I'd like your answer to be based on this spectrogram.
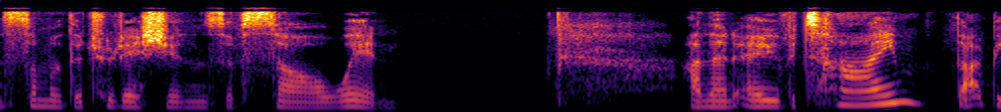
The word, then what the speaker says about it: Samhain: came from the Celtic festival of Samhain. So I'll spell that for you because it's spelt completely different to the way that it's pronounced. And it's S A M H A I N.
